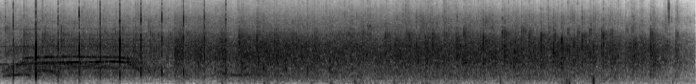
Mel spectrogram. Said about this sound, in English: I'd like you to all give a round of applause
